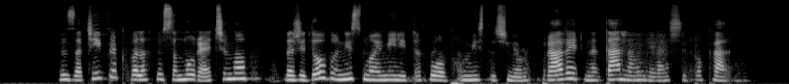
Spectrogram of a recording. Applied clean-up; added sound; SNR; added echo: neural mask model DeepFilterNet 3.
